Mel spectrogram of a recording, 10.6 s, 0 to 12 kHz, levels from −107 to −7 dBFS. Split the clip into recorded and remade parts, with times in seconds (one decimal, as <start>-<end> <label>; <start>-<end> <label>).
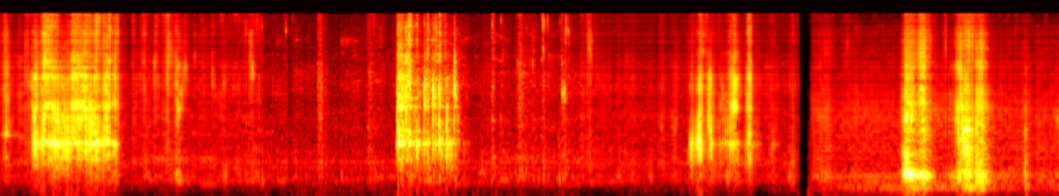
0.0-2.6 remade; 2.6-5.8 recorded; 5.8-10.6 remade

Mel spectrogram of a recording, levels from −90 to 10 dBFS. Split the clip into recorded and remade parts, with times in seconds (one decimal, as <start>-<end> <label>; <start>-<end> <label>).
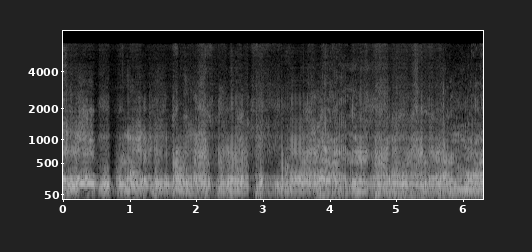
0.0-3.8 remade; 3.8-4.4 recorded; 4.4-5.7 remade; 5.7-6.3 recorded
